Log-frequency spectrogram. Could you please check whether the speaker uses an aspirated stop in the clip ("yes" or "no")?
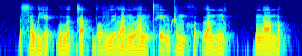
yes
